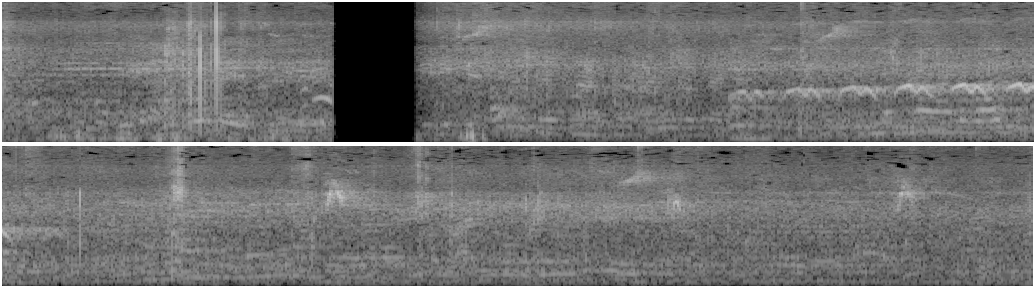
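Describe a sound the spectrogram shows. Men and women chat at a distance outdoors.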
